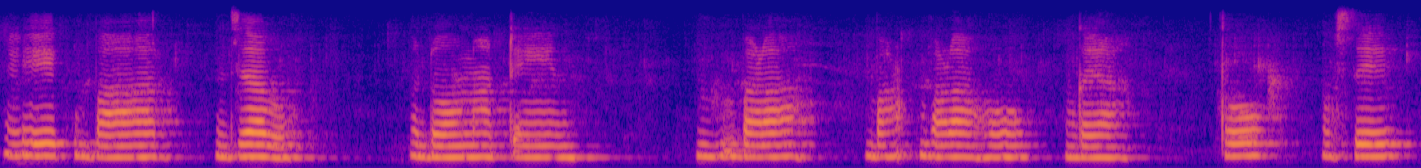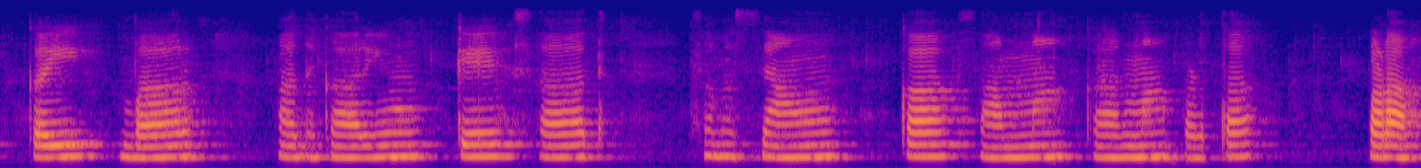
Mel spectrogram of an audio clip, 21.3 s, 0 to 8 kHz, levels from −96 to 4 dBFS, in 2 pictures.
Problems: background sounds at intervals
